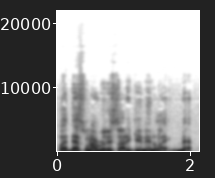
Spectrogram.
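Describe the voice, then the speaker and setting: A man hosting a podcast in a casual, slangy, profanity-laced chat, with a husky voice. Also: mid-range voice, racing, no echo. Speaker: podcast host, interviewer.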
